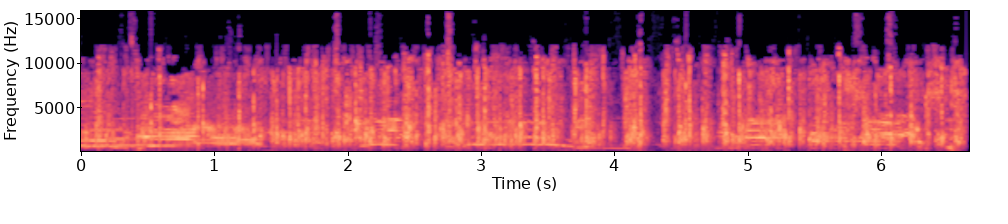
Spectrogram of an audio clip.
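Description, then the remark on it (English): Loud, continuous applause and clapping fill the whole stretch, mixed with whooping, cheering and laughing voices from a lively group. “A thunderous round of applause.”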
